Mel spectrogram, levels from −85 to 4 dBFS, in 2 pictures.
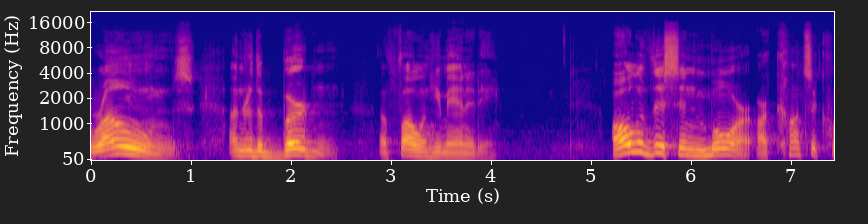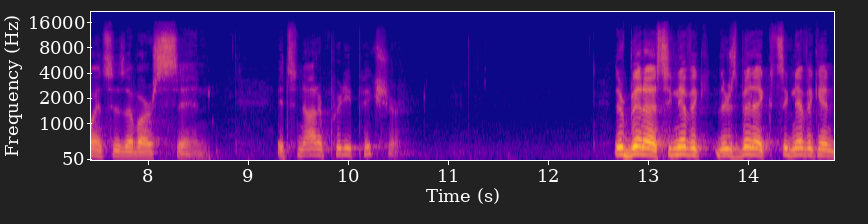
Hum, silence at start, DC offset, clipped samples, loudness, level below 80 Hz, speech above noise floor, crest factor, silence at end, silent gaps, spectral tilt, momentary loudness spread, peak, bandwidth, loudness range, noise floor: none; 0 s; under 0.1%; under 0.1%; -19 LUFS; -66 dBFS; 47 dB; 20 dB; 0 s; none; -5.5 dB/octave; 20 LU; 0 dBFS; 15 kHz; 15 LU; -66 dBFS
